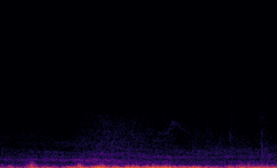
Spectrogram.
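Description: Wind buffeting the camera microphone outdoors: an uneven low rumble that picks up about half a second in.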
